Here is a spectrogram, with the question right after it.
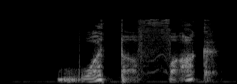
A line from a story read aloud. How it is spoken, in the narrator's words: Carr muttered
